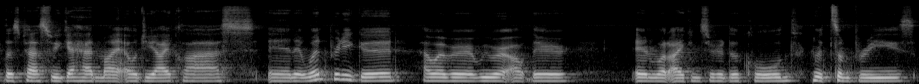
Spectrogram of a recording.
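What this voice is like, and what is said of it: Voice sounds sick, under the weather. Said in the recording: “Please excuse my voice. I'm a bit under the weather.”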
